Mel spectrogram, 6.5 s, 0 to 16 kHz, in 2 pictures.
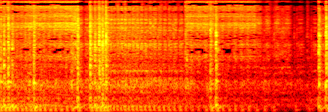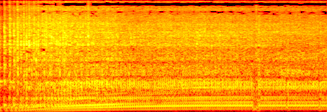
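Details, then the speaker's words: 1945 Allis-Chalmers WD 4-cylinder gas tractor, sat for years, fuel line just cleared of rust: after a faltering start it climbs to a high, steady screaming speed and holds flat out, shooting flames from the top; badly over-revving. "why is it shooting flames out where the top well it's definitely screaming pretty hard"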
